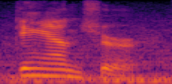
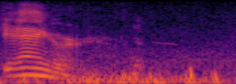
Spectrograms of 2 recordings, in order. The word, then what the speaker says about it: Ganger: with a soft g ganger my dad pronounced it to rhyme with hanger like ganger and i took the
